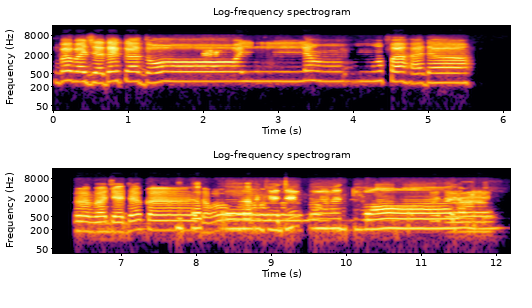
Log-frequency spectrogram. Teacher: تنوین کی آواز کو ناک میں روک کر پڑھیں گے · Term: اخفا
